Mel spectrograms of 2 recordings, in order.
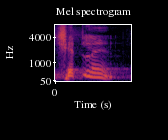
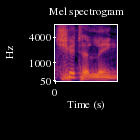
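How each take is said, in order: First: The word is said with two syllables. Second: The word is said with three syllables. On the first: The speaker calls it right. "it's chitlins" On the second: The speaker calls it wrong. "It's not chitterlings"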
